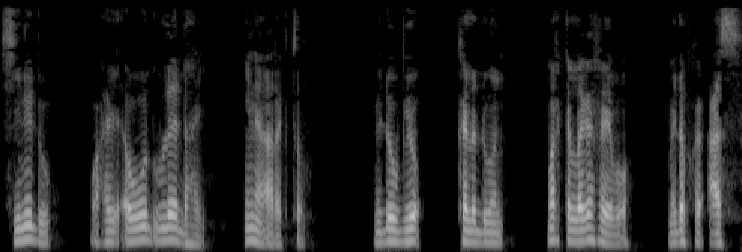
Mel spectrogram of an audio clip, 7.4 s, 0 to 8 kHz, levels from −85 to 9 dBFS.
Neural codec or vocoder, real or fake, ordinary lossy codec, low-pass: none; real; MP3, 32 kbps; 7.2 kHz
